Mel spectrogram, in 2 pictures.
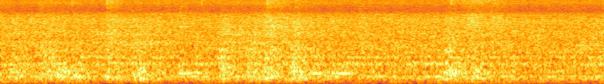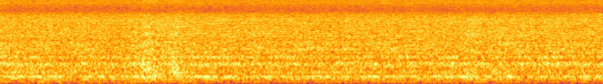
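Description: Diesel limited express train heard from inside the front car behind the cab, engine running and wheels rolling steadily over the rails as it pulls out through the station tracks, with a few faint wheel clicks over rail joints in the first second and a half.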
